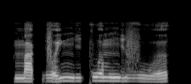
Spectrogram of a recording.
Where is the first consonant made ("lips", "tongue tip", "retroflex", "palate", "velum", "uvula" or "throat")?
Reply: lips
